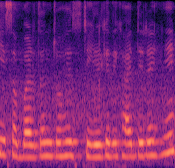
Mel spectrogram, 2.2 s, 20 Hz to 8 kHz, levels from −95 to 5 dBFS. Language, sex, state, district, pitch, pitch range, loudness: Hindi, female, Uttar Pradesh, Deoria, 240 Hz, 230-245 Hz, -23 LUFS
